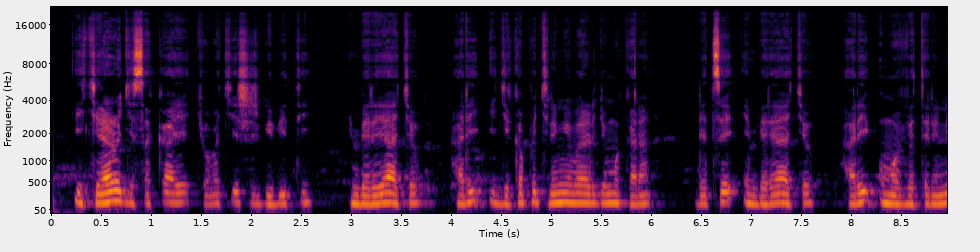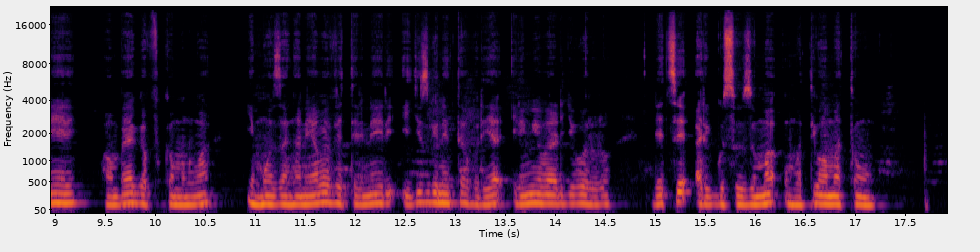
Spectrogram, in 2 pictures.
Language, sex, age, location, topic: Kinyarwanda, male, 18-24, Nyagatare, agriculture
